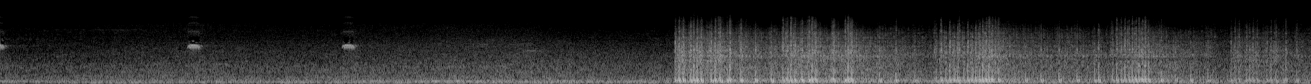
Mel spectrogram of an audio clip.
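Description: Three short high toots in the first few seconds. About seven seconds in, a loud, rough motorcycle engine starts up and runs unevenly, rising and falling.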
